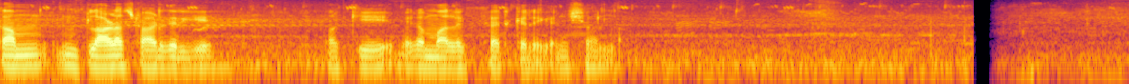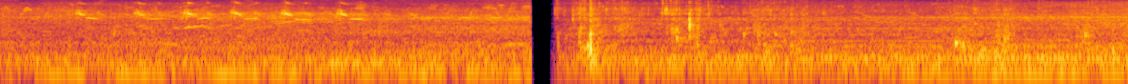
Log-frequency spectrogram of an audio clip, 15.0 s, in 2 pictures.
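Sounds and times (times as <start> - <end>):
bird chirping: 0.0 - 11.1
outdoor background noise: 0.0 - 15.0
splashes wading through water: 11.2 - 15.0.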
